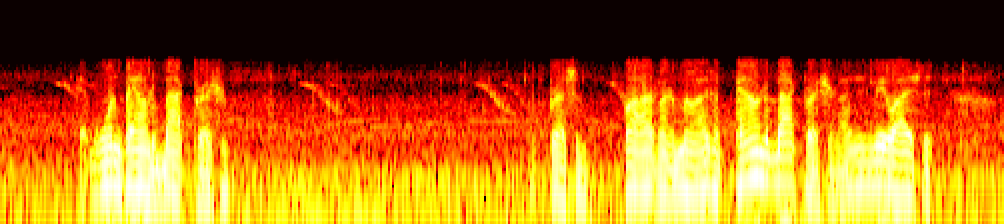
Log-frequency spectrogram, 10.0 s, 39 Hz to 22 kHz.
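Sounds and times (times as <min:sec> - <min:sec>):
low steady hum: 0:00.0 - 0:10.0
faint downward animal calls: 0:03.0 - 0:06.6.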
